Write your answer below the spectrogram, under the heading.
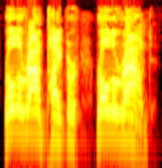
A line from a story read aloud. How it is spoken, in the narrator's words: kept shouting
